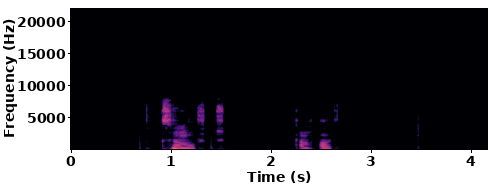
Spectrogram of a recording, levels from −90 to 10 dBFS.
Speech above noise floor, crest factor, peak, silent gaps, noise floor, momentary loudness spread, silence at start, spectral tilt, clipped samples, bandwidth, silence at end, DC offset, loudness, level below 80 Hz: over 53 dB; 22 dB; -20 dBFS; 1.61-2.24 s; under -90 dBFS; 17 LU; 0.9 s; -6 dB/octave; under 0.1%; 7.6 kHz; 1.55 s; under 0.1%; -37 LUFS; -72 dBFS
